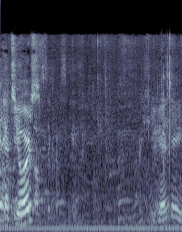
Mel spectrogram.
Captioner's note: people chattering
